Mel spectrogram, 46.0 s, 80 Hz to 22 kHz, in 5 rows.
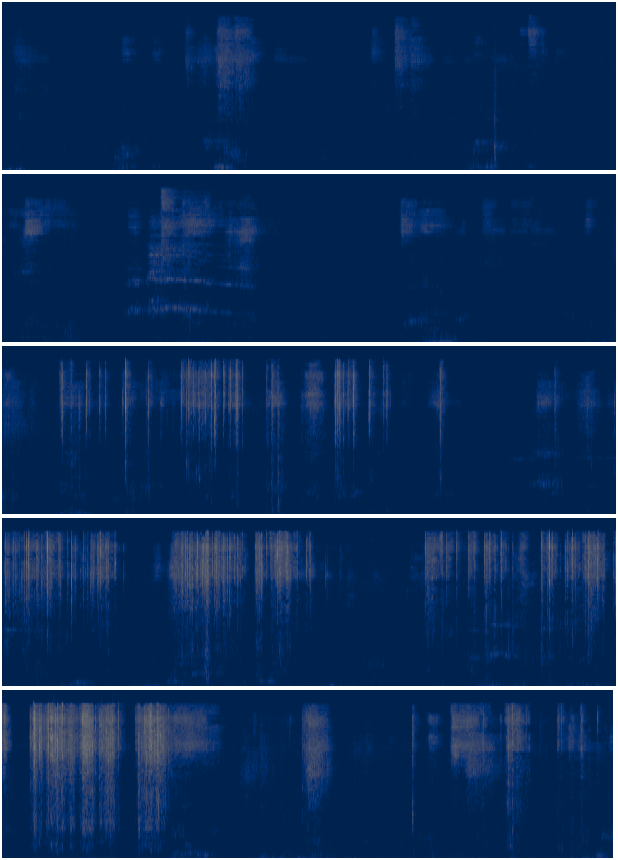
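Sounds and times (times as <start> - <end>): packaging crinkling and rustling: 19.3 - 25.1, 27.6 - 32.6, 34.0 - 39.5, 44.2 - 45.9.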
